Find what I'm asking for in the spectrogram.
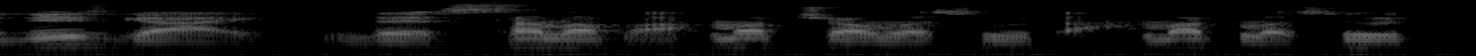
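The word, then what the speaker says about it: Ahmad Shah Massoud: And isn't it Ahmed Sarah Massad? Is that the war hero? Did I say that right? – Yeah. That was Ahmed Shah Massoud.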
